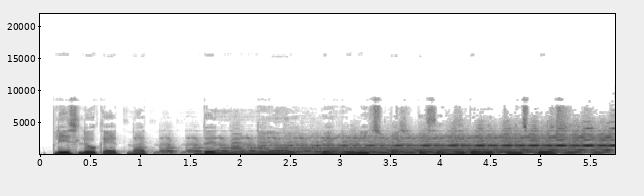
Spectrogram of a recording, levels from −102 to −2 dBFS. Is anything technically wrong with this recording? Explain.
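Yes. Feedback howl runs from 0.99 s to the end of the clip. A microphone is picking up a loudspeaker carrying the same call, and each pass around that loop comes back louder rather than quieter. The repeats narrow toward the frequency the loop favours, here around 1.5 kHz, building into a sustained tone, with the loop repeating about every 0.3 s, that peaks about 3 dB below the speech. Nothing breaks the loop, so it never stops.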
